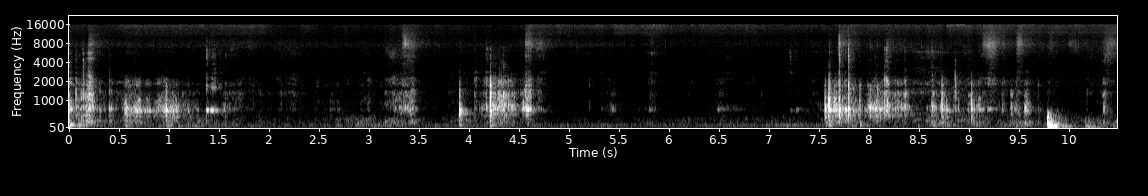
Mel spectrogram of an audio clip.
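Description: A curved, tan Worbla thermoplastic hip armor shell, thin and hollow, is held in both hands while fingertips and long painted nails tap and scrape its textured outer surface. The result is bursts of quick, dry, mid-pitched clicks and scratchy rustles that stop short with no ring, separated by quiet pauses. A louder, low thump comes near the end.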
